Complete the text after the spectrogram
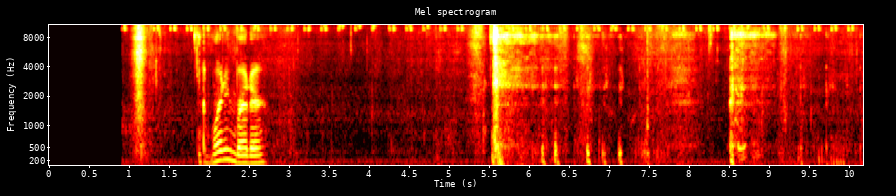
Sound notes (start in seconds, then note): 5.8 laughing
